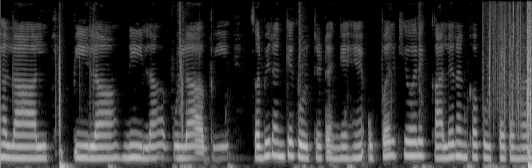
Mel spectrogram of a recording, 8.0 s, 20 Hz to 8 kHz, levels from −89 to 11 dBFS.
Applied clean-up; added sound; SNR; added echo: classical method log-MMSE.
